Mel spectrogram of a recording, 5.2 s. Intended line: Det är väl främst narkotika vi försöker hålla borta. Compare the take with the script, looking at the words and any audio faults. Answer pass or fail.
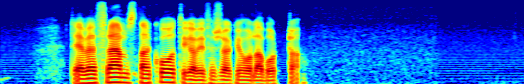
pass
